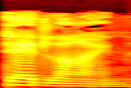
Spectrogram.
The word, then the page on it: deadline: American English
